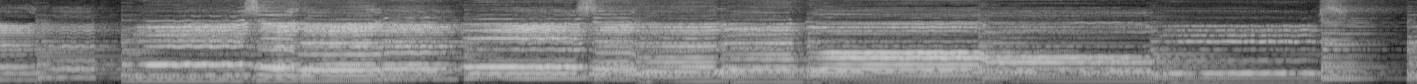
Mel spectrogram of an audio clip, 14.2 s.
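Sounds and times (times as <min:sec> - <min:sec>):
sacred mass music: 0:00.0 - 0:14.0.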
